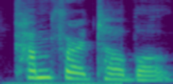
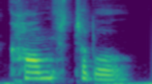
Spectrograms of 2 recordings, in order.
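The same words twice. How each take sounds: First: The word is said with four syllables. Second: The word is said with three syllables. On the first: The speaker calls it wrong. "not comfortable" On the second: The speaker calls it right. "the pronunciation of this word is comfortable, There are only three syllables in this word"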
